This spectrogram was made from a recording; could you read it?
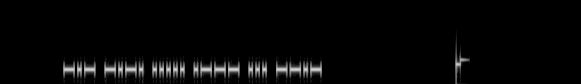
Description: Morse code, heard as a keyed tone, about 34 wpm, 700 Hz. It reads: KC5JSQ
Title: USA Call Signs - 6 Characters - 4x Character Spacing - 35wpm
